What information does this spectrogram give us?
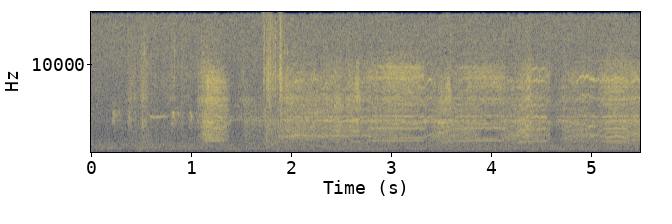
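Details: Marsh warbler chicks at a nest in shrubs and nettles in a Yekaterinburg forest park, 30 June 2020, while an adult feeds them; long, harmonic, wavering high calls with short noisy bursts and a steady low hum.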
